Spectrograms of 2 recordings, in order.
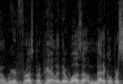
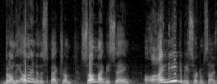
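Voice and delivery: much louder, higher preaching cry; 8 semitones higher, 14 dB louder than usual. Acted. Pastor crying out to the congregation, much louder. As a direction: belt it out from the pulpit.

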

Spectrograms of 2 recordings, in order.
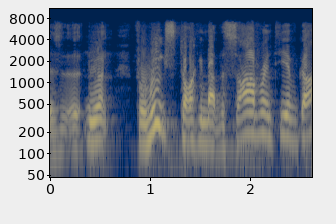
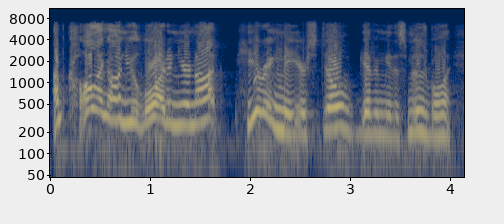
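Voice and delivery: high, pleading complaint to the Lord; anguished prayer; 9 semitones higher than usual. Retold or imitated. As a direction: cry out to God in misery, half-imitated. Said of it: "I was".

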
